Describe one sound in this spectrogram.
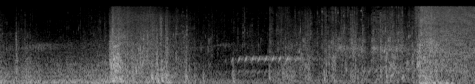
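Water splashes underfoot as someone wades.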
